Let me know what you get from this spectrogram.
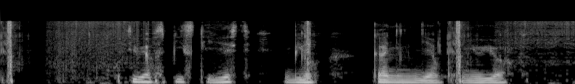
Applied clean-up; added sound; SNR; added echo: classical method spectral subtraction.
